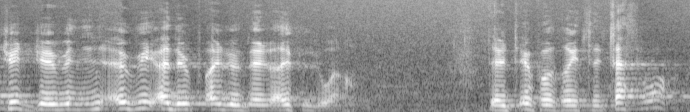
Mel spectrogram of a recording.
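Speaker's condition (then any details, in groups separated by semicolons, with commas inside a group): Cerebral palsy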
